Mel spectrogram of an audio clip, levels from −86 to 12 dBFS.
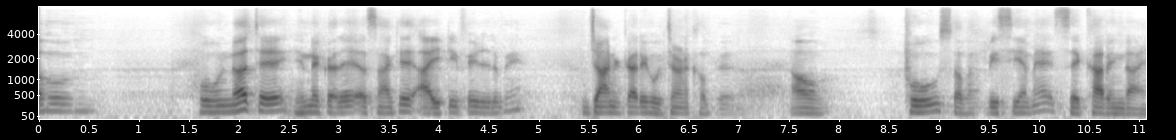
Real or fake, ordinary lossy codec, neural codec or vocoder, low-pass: fake; none; codec, 16 kHz, about 1 kbps, DyCAST, with the encoder's durations; none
